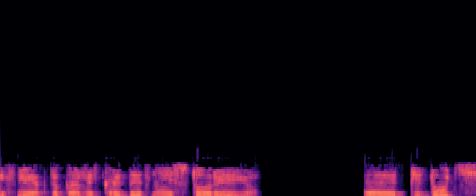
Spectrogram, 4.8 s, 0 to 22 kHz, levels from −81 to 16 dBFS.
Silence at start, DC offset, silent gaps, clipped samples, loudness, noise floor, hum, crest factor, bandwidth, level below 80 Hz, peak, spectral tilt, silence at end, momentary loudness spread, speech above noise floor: 0 s; under 0.1%; none; under 0.1%; -18 LUFS; -85 dBFS; none; 14 dB; 3.9 kHz; -60 dBFS; -6 dBFS; -1.5 dB/octave; 0 s; 6 LU; 67 dB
